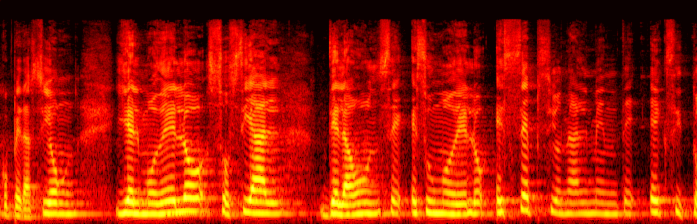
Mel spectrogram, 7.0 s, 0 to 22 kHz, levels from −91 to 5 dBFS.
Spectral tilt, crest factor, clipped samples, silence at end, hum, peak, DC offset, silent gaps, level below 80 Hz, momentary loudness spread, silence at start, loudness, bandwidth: -5.5 dB/octave; 20 dB; under 0.1%; 0 s; none; 0 dBFS; under 0.1%; none; -68 dBFS; 12 LU; 0 s; -20 LUFS; 15.5 kHz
